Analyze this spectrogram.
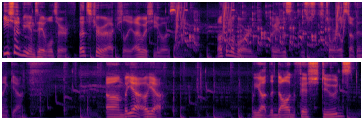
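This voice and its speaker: A man streaming a game and giving casual commentary, rambling with restarts and frequent laughs. His voice sits at a middle pitch for a man. Game music plays steadily behind him. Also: very animated, moderate pace, pauses often.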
